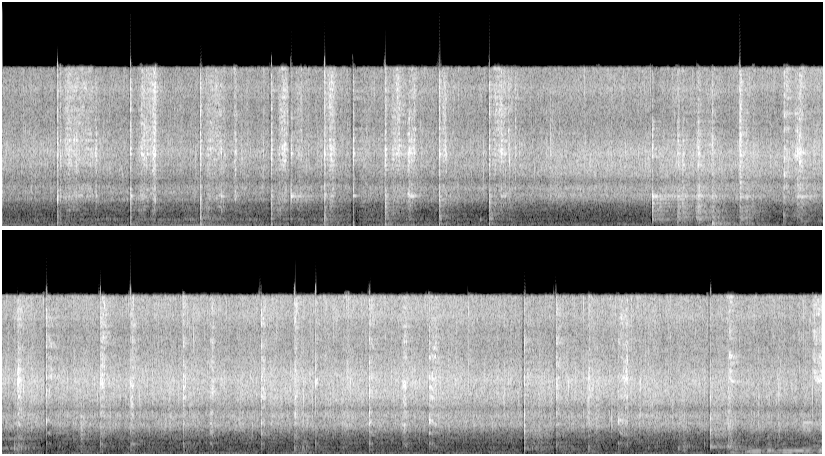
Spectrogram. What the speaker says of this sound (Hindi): इनको भूनने देंगे, मिक्स कर लेंगे।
